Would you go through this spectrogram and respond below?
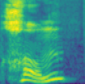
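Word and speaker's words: holm: Home, pronounced home, mm-hmm.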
